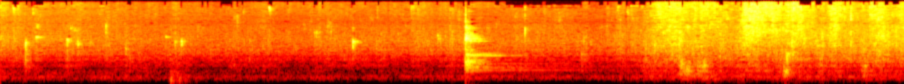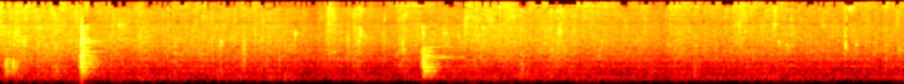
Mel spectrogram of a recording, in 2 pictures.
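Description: Onions going into hot oil on a medium-heat stove, a broad steady sizzle with sharp clacks and stirring knocks scattered throughout, close and fairly loud with no voices.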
